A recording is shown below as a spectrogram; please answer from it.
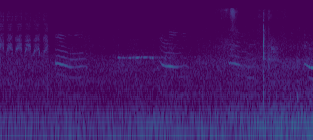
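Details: Stray cat meowing, a string of short high meows, some falling in pitch and one held flat near the middle, spaced about a second apart over a steady low rumble of outdoor background noise.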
